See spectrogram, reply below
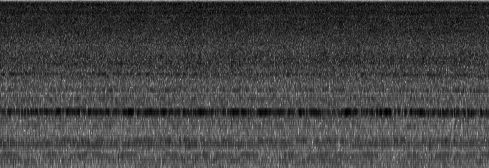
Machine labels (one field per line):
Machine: slide rail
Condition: normal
